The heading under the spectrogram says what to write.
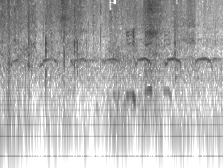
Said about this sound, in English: Seagulls. That's an intrepid seagull. We're quite a long way inland here. We got sunshine. We got seagulls. It's like a day at the beach here.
